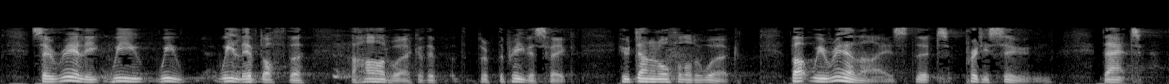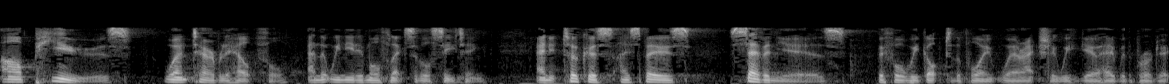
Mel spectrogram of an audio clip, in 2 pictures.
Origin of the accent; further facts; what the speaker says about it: Worthing, South East England, United Kingdom; also born or lived in Wembley; Well, I was, before I was brought up in Worthing, I was actually born in Wembley, in the London Borough of Brent, to a girl who was 17 years old. She was from a Southern Irish family.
